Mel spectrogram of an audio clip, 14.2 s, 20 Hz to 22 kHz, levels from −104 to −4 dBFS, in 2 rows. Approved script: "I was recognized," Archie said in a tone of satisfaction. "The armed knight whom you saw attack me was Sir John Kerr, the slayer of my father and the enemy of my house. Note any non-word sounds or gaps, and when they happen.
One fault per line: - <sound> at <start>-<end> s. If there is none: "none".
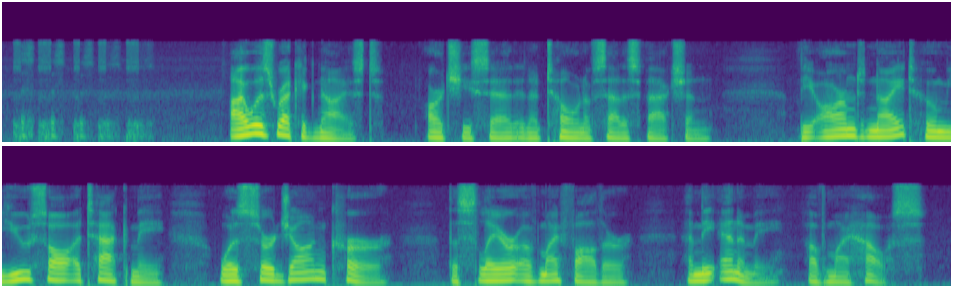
- laugh at 0.1-1.2 s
